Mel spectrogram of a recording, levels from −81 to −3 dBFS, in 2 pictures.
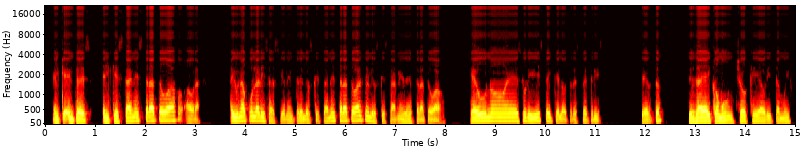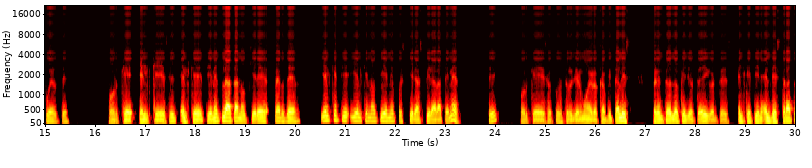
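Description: All the way through, the speech carries imaging from sample-and-hold upsampling. It looks like the rate went from 24 kHz to 44.1 kHz by simply repeating samples with no smoothing. That folds a mirrored copy in above 12 kHz, about 32 dB down, heard as a faint metallic fizz that rises and falls with the voice.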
